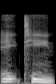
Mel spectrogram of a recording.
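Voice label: "eighteen", English; iOS 4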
